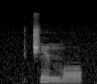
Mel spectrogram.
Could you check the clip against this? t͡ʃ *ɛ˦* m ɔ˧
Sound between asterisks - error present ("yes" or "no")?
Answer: yes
